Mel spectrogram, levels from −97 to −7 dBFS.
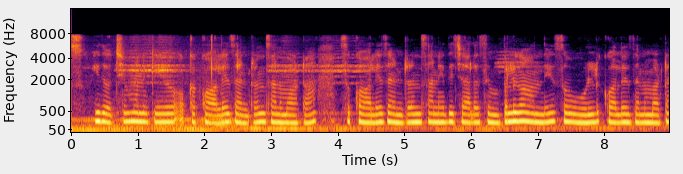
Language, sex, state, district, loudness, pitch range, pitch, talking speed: Telugu, female, Andhra Pradesh, Krishna, -17 LUFS, 205-220 Hz, 215 Hz, 105 wpm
